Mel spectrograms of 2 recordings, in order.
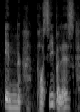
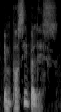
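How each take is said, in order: First: It is said as two separate words. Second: It is said as one merged word. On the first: This is the older form of the word. "what was once in possibilis" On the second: This is the later form of the word. "has become assimilated into one word"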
